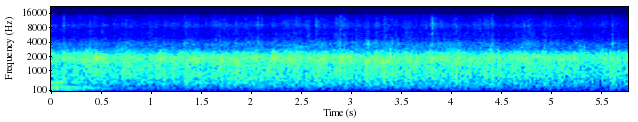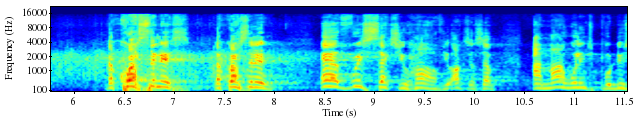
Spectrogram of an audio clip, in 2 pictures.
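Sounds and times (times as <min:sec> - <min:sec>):
audience clapping: 0:00.0 - 0:08.9
speech: 0:06.4 - 0:11.5.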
